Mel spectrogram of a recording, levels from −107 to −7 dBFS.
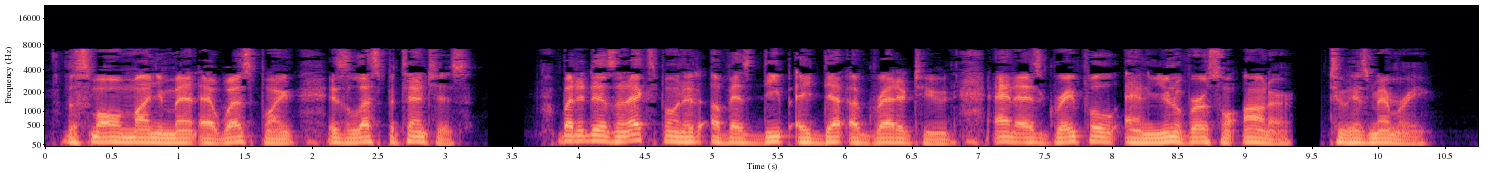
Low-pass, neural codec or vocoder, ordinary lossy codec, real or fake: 7.2 kHz; none; MP3, 32 kbps; real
